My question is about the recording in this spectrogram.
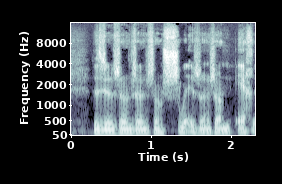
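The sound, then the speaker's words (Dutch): A single voice mimics a rockabilly-style echo bass line, singing a quick run of repeated, pulsing syllables in a steady rhythm with a brief breathy hiss partway through. “Zo'n echo-bas.”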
